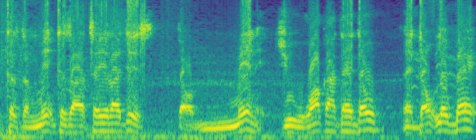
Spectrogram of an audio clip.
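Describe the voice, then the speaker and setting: A man at medium pitch speaks at a fairly slow pace, with audible room echo and noticeable background noise. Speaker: livestream chat participant. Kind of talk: casual chat. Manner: quieter than usual, holding back volume; repetitive, stumbling restarts.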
